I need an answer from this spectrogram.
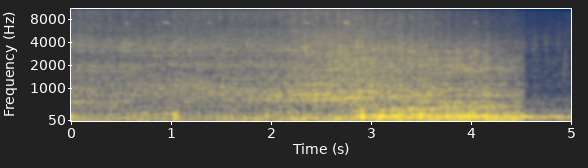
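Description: A vintage saloon car's engine running at low speed as the car drives past on a dirt track, getting louder as it comes close, then cutting off suddenly near the end.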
